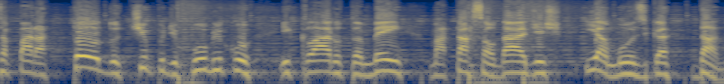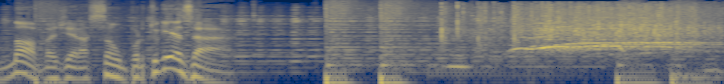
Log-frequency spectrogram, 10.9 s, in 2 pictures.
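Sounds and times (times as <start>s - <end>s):
speech: 0.0s - 7.4s
crowd applause: 8.7s - 10.8s.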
